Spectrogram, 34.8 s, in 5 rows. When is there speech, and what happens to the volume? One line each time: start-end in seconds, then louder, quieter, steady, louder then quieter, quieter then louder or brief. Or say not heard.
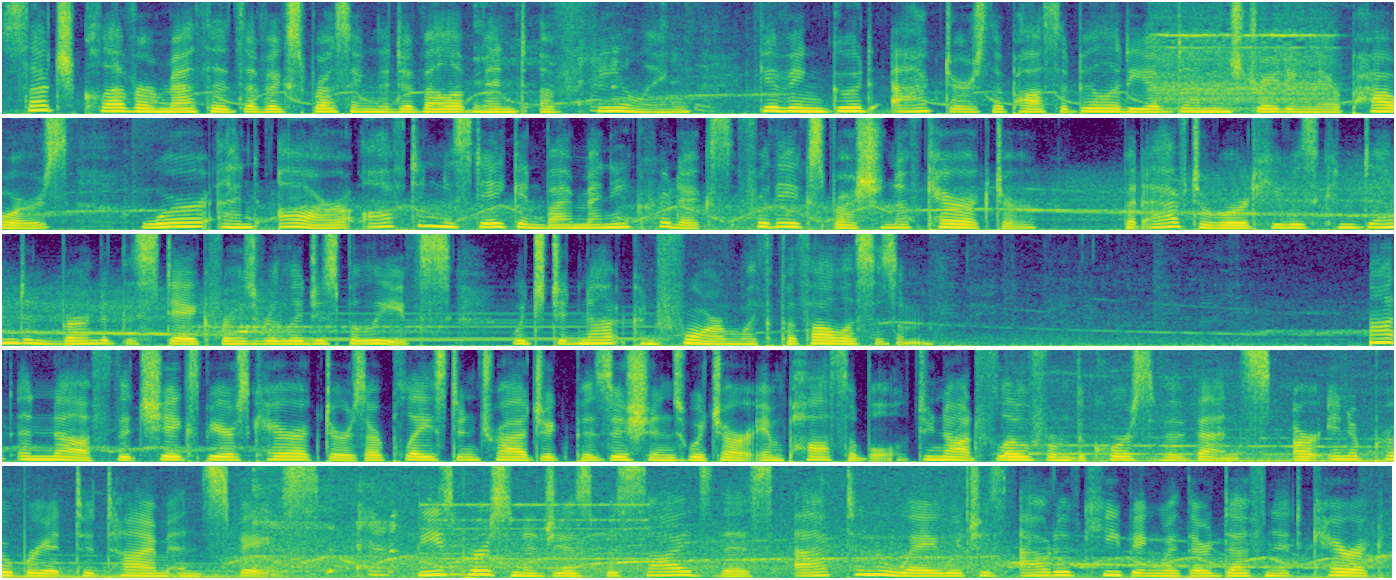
0.0-18.8 steady
20.8-34.7 steady.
